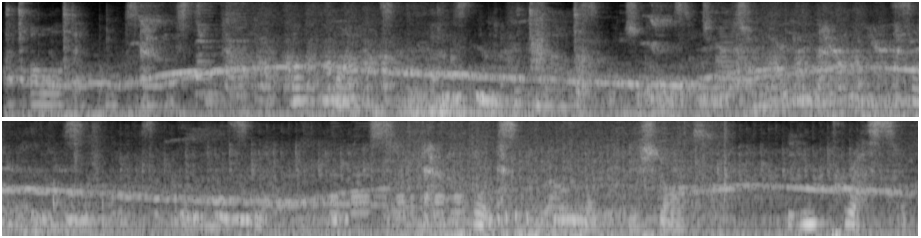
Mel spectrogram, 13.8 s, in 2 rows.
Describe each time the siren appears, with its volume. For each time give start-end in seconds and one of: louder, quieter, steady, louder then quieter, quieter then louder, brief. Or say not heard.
0.0-13.7 steady.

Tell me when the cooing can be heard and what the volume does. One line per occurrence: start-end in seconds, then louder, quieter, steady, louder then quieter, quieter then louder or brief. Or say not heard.
2.4-12.4 steady.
